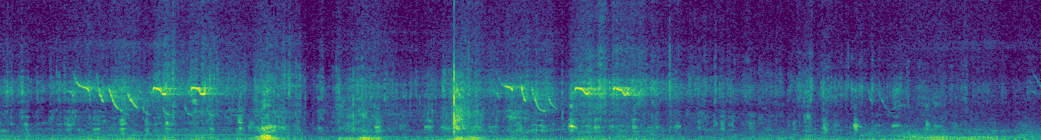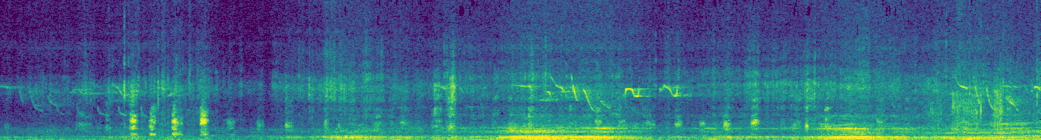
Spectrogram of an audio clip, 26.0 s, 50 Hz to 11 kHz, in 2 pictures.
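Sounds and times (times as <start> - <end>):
dog panting: 14.2 - 26.0.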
